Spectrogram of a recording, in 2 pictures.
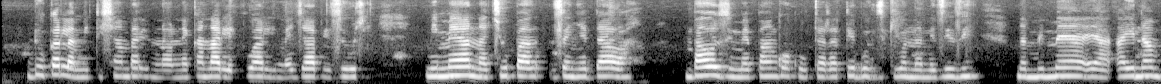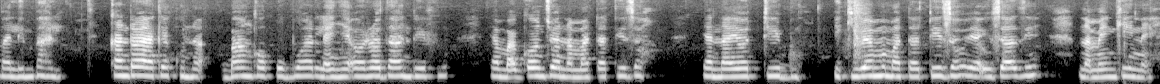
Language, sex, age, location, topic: Swahili, female, 18-24, Kisii, health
